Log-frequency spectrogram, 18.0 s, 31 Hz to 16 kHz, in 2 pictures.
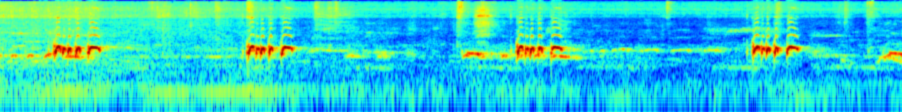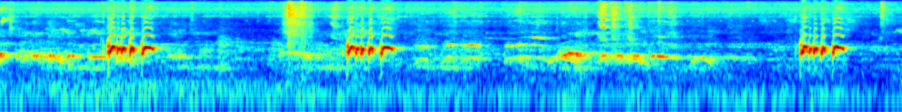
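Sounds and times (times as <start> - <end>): doves cooing: 0.0 - 17.8.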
